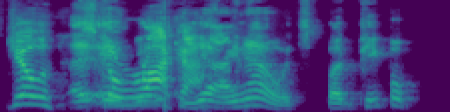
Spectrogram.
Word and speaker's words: Scrocca: Joe Sunoco. Yeah. Corolla. So there's no L there. It's Joe Scrocca.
